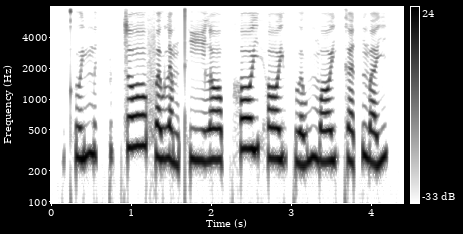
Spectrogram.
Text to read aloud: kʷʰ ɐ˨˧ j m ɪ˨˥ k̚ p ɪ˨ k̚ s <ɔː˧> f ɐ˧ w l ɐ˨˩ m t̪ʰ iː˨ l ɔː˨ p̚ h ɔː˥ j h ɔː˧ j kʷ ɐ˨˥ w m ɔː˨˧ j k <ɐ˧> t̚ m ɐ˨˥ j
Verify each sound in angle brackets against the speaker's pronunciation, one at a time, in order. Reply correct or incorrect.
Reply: incorrect, incorrect

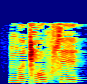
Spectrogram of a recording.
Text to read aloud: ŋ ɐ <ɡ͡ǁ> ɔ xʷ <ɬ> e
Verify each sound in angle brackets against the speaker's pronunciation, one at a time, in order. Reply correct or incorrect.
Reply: correct, correct

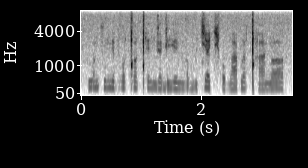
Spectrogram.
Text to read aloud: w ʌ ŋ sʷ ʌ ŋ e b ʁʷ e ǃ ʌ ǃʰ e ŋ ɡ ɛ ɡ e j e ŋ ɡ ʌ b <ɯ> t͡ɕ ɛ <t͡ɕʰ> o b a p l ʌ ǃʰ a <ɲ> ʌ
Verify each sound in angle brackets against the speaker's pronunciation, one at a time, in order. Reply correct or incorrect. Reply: correct, correct, incorrect

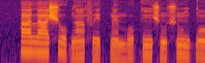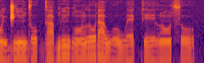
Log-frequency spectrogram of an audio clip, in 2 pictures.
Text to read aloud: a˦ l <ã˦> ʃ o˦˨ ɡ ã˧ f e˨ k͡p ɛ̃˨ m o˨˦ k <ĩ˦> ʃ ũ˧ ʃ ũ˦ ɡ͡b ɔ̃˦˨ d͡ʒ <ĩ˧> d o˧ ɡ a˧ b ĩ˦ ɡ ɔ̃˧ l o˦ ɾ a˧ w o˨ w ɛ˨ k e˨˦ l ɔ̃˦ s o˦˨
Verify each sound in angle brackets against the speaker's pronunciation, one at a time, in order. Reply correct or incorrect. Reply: incorrect, correct, correct

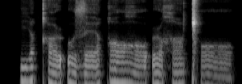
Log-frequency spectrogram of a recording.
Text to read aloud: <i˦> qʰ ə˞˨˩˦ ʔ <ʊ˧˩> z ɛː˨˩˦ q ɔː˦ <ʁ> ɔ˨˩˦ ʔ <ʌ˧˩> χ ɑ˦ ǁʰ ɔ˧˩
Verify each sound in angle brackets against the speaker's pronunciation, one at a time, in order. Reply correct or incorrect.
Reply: correct, correct, correct, incorrect

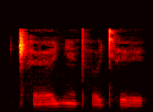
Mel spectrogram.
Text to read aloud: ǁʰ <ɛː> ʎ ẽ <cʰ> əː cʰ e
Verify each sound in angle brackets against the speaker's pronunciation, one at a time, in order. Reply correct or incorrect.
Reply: correct, incorrect

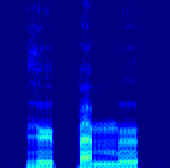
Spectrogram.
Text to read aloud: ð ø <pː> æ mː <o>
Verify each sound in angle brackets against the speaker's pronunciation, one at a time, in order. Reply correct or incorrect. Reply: correct, incorrect

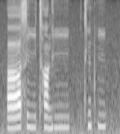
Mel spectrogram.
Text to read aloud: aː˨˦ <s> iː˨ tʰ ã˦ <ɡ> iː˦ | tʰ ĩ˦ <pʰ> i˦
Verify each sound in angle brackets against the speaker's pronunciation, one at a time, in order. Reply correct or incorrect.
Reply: correct, correct, correct

